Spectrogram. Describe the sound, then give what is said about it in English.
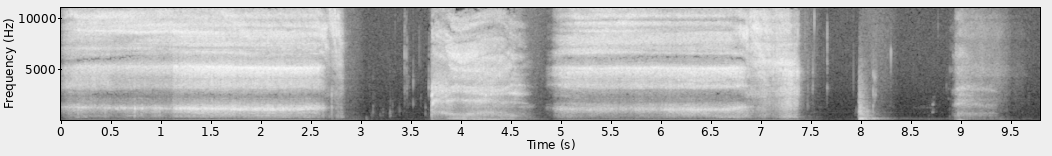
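Someone imitates the way old-time Italians loudly sipped espresso: two long, harsh, hissing slurps lasting a few seconds each, followed by a few shorter sucking bursts with brief gaps of silence and no talking. “When they drank their espresso, they had to sip. They would do this.”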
